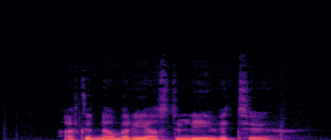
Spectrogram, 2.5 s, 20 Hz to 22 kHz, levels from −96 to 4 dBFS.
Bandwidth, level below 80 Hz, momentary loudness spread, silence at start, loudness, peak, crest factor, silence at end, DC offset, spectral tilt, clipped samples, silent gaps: 10 kHz; -62 dBFS; 10 LU; 0.5 s; -32 LUFS; -16 dBFS; 16 dB; 0.35 s; under 0.1%; -8.5 dB/octave; under 0.1%; none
